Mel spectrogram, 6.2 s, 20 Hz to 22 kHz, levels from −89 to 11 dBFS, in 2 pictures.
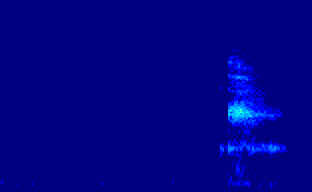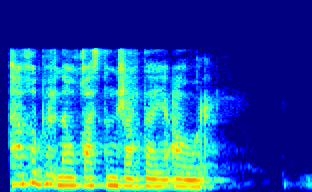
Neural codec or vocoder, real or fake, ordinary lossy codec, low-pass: codec, 16 kHz, 4 kbps, FreqCodec, larger model; fake; none; none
